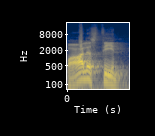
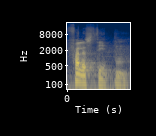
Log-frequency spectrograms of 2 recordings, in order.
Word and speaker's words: ഫലസ്തീൻ: ജയ് മീം ജയ് ഫലസ്തീൻ നമ്മൾ മലയാളികൾ ആണല്ലോ പാലസ്തീൻ എന്ന് പറയുന്ന ആൾക്കാർ ഫലസ്തീൻ അതിന്റെ ആ അറബിക് ഉച്ചാരണം തന്നെ നിർബന്ധമാണ് അതെ ഫ ആണ് ഒഎസി മജ്ലിസ് മജ്ലിസുൽ ഇത്തിഹാദിൽ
